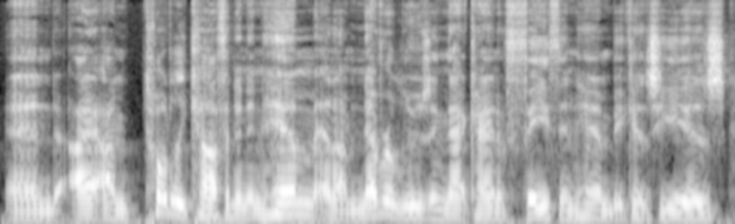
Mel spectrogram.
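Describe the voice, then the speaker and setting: A man's voice: mid-range voice, normal speed, dark tone. A man co-hosting a sports podcast, giving opinions in an exasperated, emphatic and insistent manner.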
